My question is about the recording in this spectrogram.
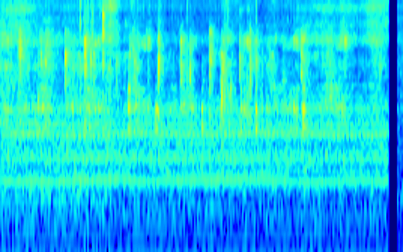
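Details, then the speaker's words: Hand-cranked wooden roller gearing model from the Making Mechanical Marvels book: quiet soft wooden clicks and rolling, no binding or catching; the gearing turns smoothly and evenly. "this next model is called roller gearing and it comes from the making mechanical Marvel's book and this is a very neat model because I'm amazed how smoothly it operates this model always amazes me at how smoothly it operates"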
